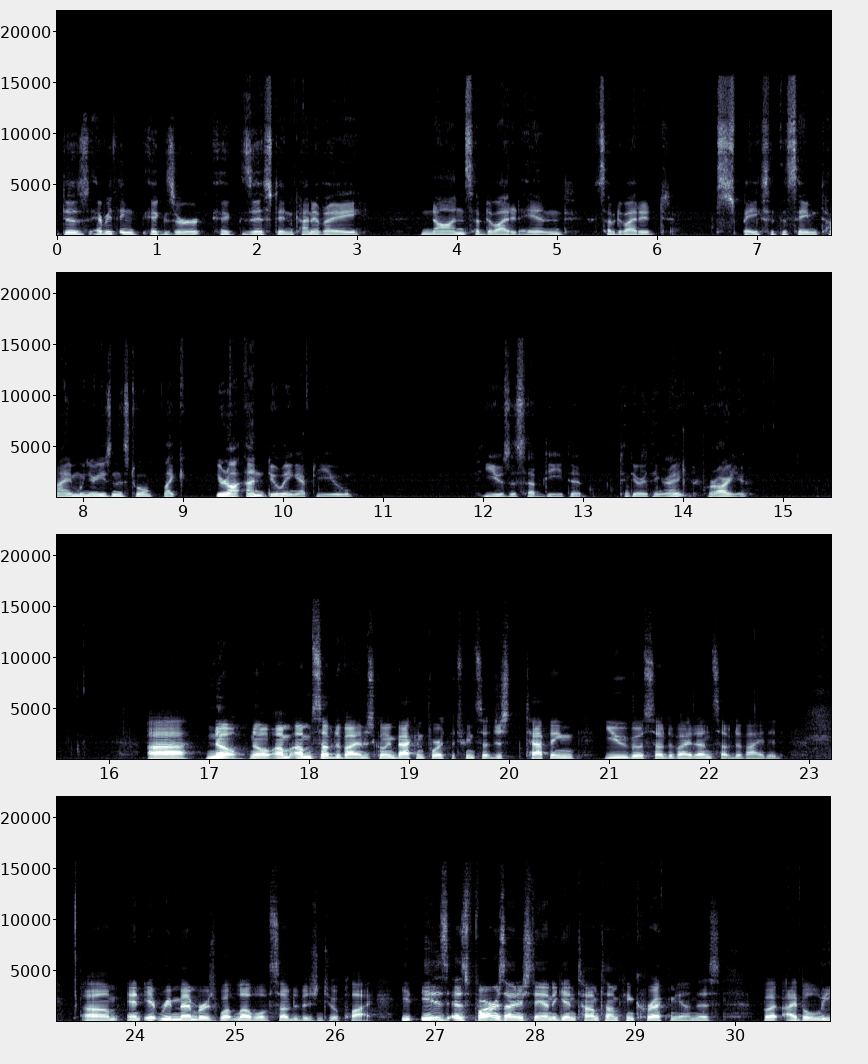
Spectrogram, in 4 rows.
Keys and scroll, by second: 7.3 space, 12.9 BackSpace, 14.5 super+z, 16.4 BackSpace, 20.8 u, 21.9 u, 23.1 typing.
